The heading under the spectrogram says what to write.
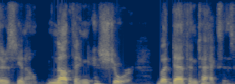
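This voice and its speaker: An ordinary speaking voice from a man at a medium pitch, ordinary pitch variation, on a very clean recording with a silent background. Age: 60s. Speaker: entrepreneur. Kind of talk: casual chat.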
